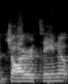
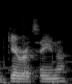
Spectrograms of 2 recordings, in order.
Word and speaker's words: Giratina: chase cards in this set we've got the gyratina or Giratina Giratina yeah funny how you say it got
